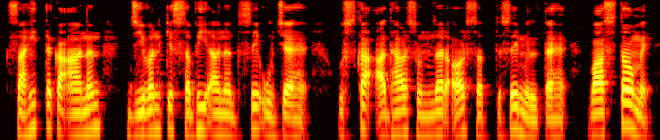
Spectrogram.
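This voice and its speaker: A young man works through exam questions as a teacher. He keeps putting questions to his students and answering them himself, often stopping to say "thik hai." His voice sits at a middling pitch. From India. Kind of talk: explaining test questions in a lesson.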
